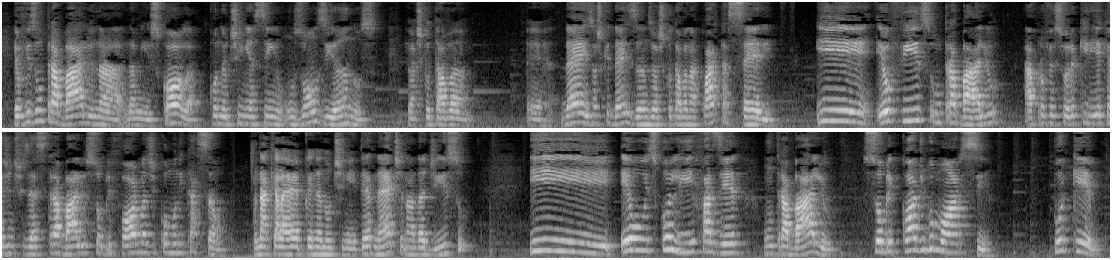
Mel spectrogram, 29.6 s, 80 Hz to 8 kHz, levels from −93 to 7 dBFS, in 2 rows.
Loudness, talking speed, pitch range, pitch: -19 LUFS, 140 wpm, 165-215 Hz, 185 Hz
